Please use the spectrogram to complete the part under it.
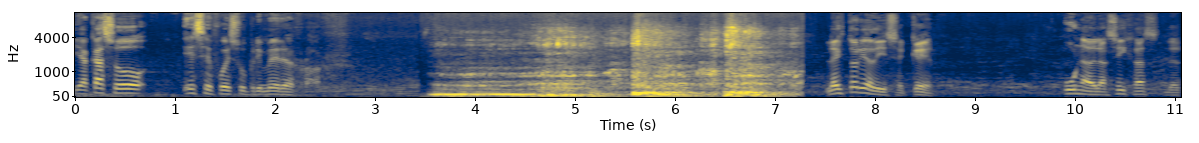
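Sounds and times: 
speech: 0.0s - 2.8s, 7.6s - 8.8s, 9.9s - 11.0s
lion roaring: 3.5s - 7.3s.

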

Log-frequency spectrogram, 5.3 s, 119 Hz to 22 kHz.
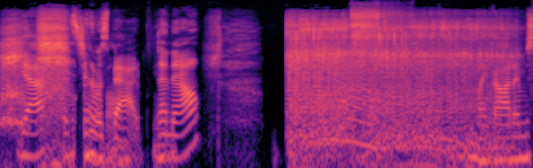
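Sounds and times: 
speech: 0.2s - 2.4s, 4.8s - 5.3s
fart noise made by squeezing air through cupped hands: 2.9s - 5.2s.

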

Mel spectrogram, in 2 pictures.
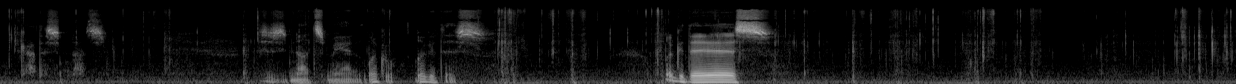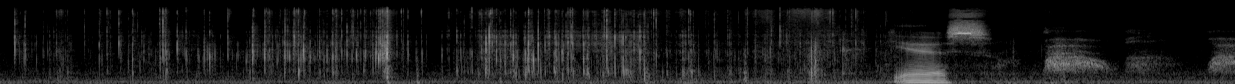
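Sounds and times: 
speech: 0.4s - 1.2s, 2.6s - 5.1s, 6.6s - 7.8s, 21.4s - 22.1s
dry pages of old magazines crinkling and rustling as they are handled and turned: 4.5s - 21.4s.

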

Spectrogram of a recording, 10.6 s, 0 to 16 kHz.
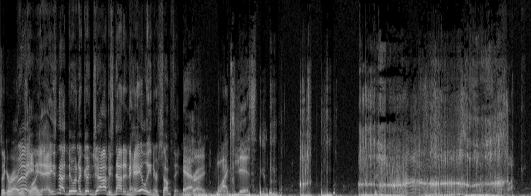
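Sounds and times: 
speech: 0.0s - 5.6s
man hawking up phlegm with a gurgling throat rasp: 5.1s - 10.4s.

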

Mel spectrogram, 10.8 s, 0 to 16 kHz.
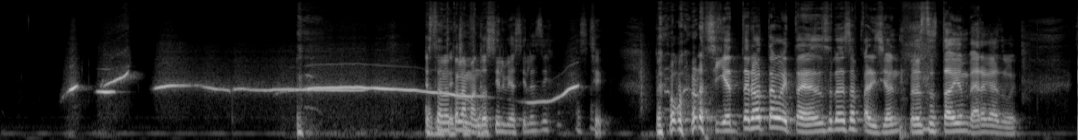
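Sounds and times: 
person whistling: 0.6s - 5.9s
laughter: 3.0s - 3.4s, 6.6s - 7.3s
speech: 4.2s - 10.7s.

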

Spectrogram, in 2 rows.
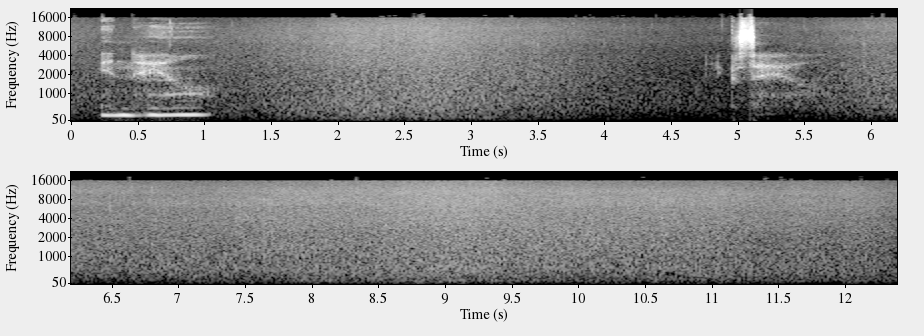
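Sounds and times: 
speech: 0.2s - 1.1s
ocean waves breaking on a beach: 1.0s - 12.3s.

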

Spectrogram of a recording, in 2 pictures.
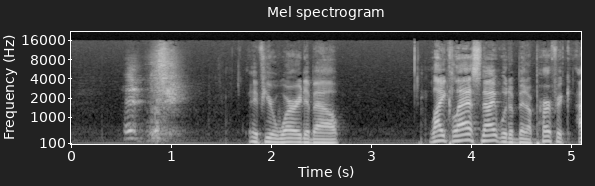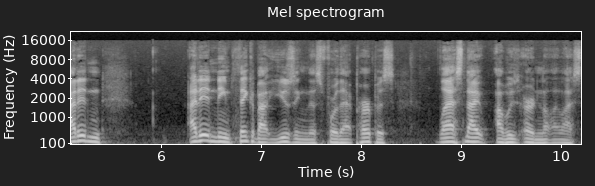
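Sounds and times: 
sneeze: 0.5s - 1.2s
speech: 1.8s - 2.8s, 3.6s - 5.7s, 6.3s - 10.2s.

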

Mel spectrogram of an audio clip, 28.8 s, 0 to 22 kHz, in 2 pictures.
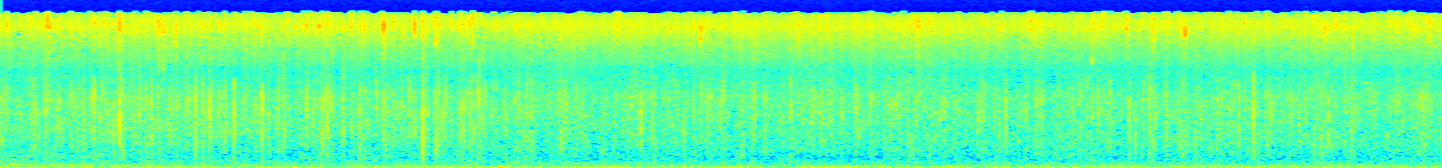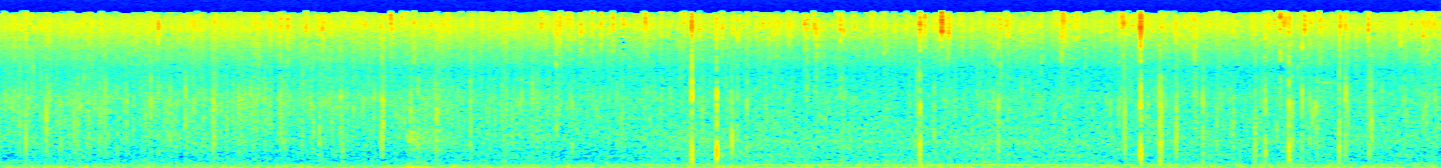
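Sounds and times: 
heavy rain falling in a city: 0.0s - 28.8s
thunder echoing: 18.3s - 23.6s.

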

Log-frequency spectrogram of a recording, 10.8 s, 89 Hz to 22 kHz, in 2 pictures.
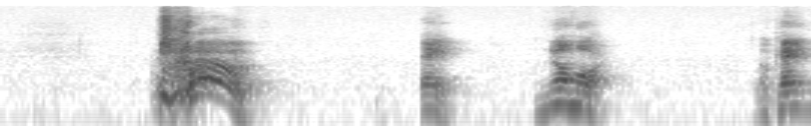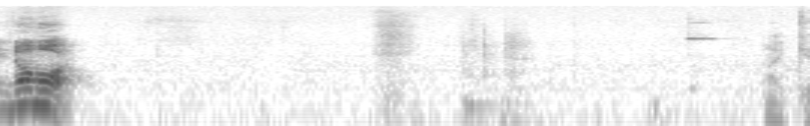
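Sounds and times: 
person sneezing: 1.0s - 1.8s
speech: 2.8s - 4.1s, 5.0s - 6.0s.

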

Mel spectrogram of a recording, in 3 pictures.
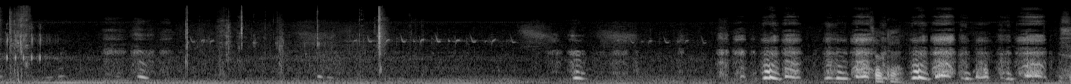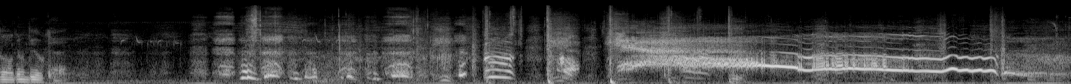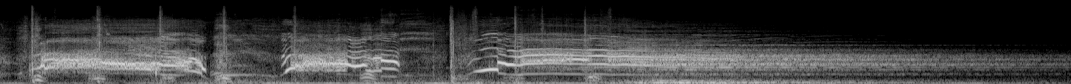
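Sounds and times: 
speech: 1.4s - 1.6s, 7.6s - 11.5s, 13.1s - 16.4s
woman screaming high-pitched in a reenacted knife stabbing: 16.9s - 20.7s, 21.7s - 23.6s, 24.2s - 25.4s, 26.1s - 31.7s.

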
